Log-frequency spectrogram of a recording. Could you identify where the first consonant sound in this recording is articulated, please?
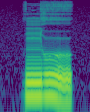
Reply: palatal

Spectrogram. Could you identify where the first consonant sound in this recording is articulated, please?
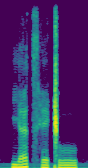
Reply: palatal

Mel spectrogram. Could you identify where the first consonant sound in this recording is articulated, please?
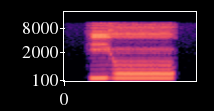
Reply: palatal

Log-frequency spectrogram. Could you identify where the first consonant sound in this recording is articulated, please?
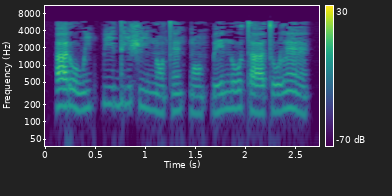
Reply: alveolar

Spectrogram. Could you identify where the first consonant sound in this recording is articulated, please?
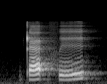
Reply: retroflex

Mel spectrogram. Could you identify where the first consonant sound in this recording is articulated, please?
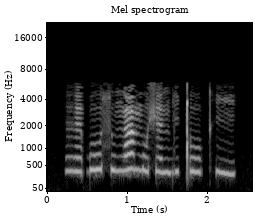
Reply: glottal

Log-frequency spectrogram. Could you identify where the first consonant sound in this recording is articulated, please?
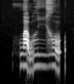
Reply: glottal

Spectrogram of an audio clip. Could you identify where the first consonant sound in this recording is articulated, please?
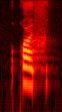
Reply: uvular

